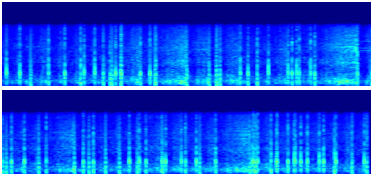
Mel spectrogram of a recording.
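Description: Fireworks display bursting in a rapid, unbroken barrage of sharp bangs and crackles, many pops a second.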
